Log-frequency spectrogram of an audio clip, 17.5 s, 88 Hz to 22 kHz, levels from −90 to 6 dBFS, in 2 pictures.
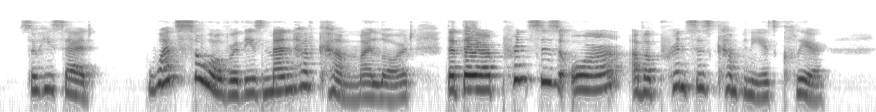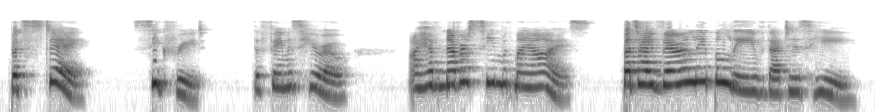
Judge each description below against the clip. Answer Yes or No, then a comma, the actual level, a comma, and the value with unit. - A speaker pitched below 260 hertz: No, very high, 270 Hz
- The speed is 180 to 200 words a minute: No, average, 140 wpm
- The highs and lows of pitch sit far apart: Yes, wide, 7.0 semitones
